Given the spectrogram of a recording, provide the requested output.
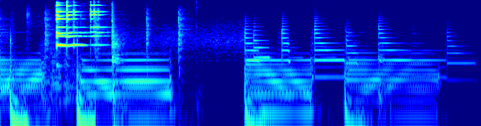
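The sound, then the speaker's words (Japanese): A bright clink of glasses in a toast with milk rings out near the start, followed by sustained, bell-like musical tones that sound again in two more strikes before fading out. No one speaks. “とりあえず牛乳でも飲むか。なんならアイスも食べちゃおう。牛乳で乾杯。”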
